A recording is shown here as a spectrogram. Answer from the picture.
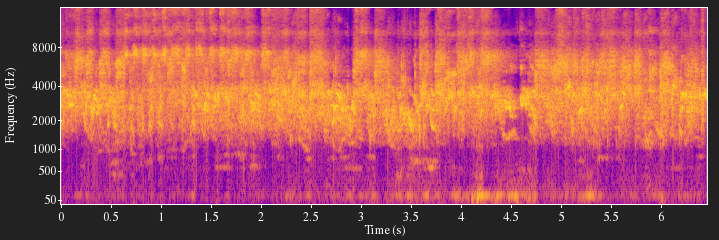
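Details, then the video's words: Many budgies twitter and warble at high pitch in an unbroken chorus, with scattered low bumps and a brief dip in sound around four and a half seconds. "Budgies Chirping Sounds"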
